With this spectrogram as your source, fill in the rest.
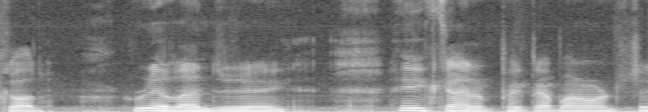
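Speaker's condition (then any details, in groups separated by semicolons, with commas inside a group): Multiple sclerosis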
